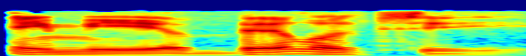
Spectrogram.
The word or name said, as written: amiability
